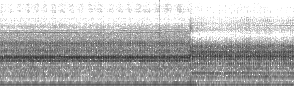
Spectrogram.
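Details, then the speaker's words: Engine at idle, each component probed with listening tool: steady rough hard-edged growl strongest at water pump, shifting as probe moves; worn water pump bearing suspected, pump still to be isolated to confirm. "Sounds to me like the water pump was making the most noise. It was kind of a growling noise, which happens when the bearings go bad. They tend to growl on you."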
